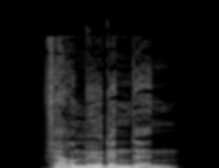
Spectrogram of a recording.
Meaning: inflection of vermögend: 1. strong genitive masculine/neuter singular 2. weak/mixed genitive/dative all-gender singular 3. strong/weak/mixed accusative masculine singular 4. strong dative plural
- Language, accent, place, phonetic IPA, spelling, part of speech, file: German, Germany, Berlin, [fɛɐ̯ˈmøːɡn̩dən], vermögenden, adjective, De-vermögenden.ogg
